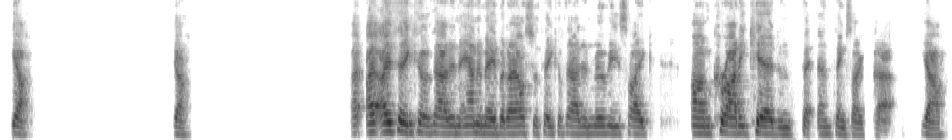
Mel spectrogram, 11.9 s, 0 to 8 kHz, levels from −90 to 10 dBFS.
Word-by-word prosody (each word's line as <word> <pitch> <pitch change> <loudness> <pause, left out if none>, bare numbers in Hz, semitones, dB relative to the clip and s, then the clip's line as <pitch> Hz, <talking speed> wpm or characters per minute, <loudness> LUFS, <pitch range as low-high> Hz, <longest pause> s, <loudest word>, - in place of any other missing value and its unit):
Yeah. - - 0 1.8
Yeah. - - -4 2.0
I - - -5
I 190 +1 +6 0.2
I - - +10
think 185 -2 +4
of 175 -4 -1
that 165 -2 +1
in 165 0 -2
anime, 165 -1 +1
but - - +1
I 160 0 +4
also 165 0 -3
think 155 0 -5
of 165 - -11
that 155 -2 -2
in 160 0 -6
movies 160 -1 -3
like, 155 -3 -2 0.5
um, 160 -1 +1
Karate 165 -1 +4
Kid 155 -3 +5
and 145 -1 -4
thi - - -4
and 150 0 -9
things 140 -3 -6
like 135 -2 -5
that, 370 0 -5 0.4
yeah. 130 0 -1
160 Hz, 145 wpm, -24 LUFS, 155-170 Hz, 2.0 s, I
